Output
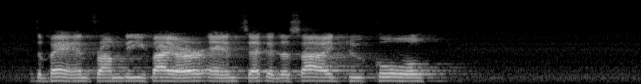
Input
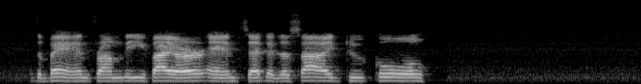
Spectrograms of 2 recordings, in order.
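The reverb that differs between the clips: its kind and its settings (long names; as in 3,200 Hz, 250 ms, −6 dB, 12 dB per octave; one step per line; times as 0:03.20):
comb and all-pass reverb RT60 1.2 s, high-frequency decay 0.6×, pre-delay 45 ms, DRR 14.5 dB
level +1 dB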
